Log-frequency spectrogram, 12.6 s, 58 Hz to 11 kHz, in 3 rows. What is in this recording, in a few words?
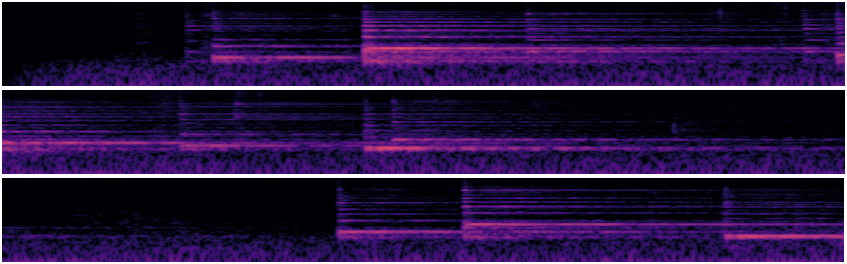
For Amplified Violin; Rosace I (Version 2)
